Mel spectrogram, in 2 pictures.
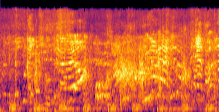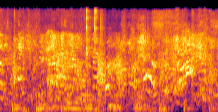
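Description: A large crowd of children chattering and calling out all at once in a big hall, with a few high squealing voices rising above the din.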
